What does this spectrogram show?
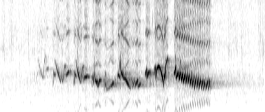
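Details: Purple finch delivering a quick, rich warble of fluid, tumbling notes. The phrase ends in a louder, slightly buzzy slurred note, and the whole phrase lasts about a second and a half.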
